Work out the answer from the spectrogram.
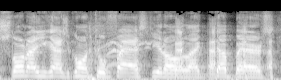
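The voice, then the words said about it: Put-on Chicago accent. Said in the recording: “I was doing a Chicago accent.”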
